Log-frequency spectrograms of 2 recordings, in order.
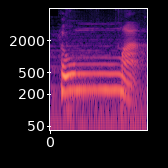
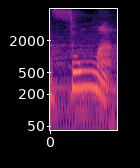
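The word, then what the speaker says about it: ثمّ: Tsumma, ya, sa, ya, cara membacanya lidahnya seperti digigit, ya, antara gigi atas dan gigi bawah. Jadi bukan summa, bukan sa, tapi tsumma.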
